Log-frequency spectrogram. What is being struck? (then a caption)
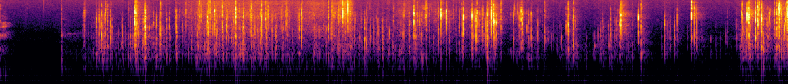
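Thin plastic wrap over a cotton roll. Fingertips and nails pick at and crinkle the thin clear plastic wrap around a large white cylindrical roll of cotton lying on a towel. After a quiet first half-second, dense, bright crinkling and crackling run almost continuously, with short sharp scratches and louder bursts near the middle and end. There is little low end and almost no ring after each crackle.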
